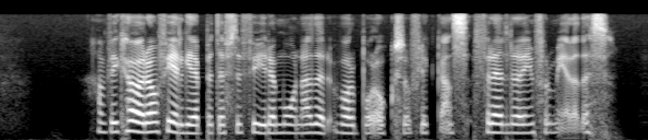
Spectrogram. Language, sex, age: Swedish, female, 30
